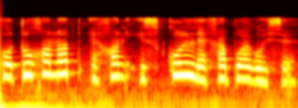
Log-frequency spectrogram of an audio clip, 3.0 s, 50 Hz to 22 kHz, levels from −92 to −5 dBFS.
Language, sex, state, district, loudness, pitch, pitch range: Assamese, female, Assam, Sonitpur, -13 LUFS, 300 Hz, 265-325 Hz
